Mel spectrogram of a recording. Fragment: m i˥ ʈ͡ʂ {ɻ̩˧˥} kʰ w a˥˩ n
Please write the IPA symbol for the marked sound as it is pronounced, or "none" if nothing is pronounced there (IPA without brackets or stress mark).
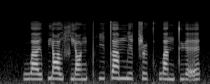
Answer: ɻ̩˥˧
